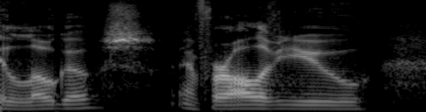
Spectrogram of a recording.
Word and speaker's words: logos: I'm going to say logos and for all of you awe people I apologize in Greek the letter is Omicron and so there is another o the Omega which gives a long o but I grew up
